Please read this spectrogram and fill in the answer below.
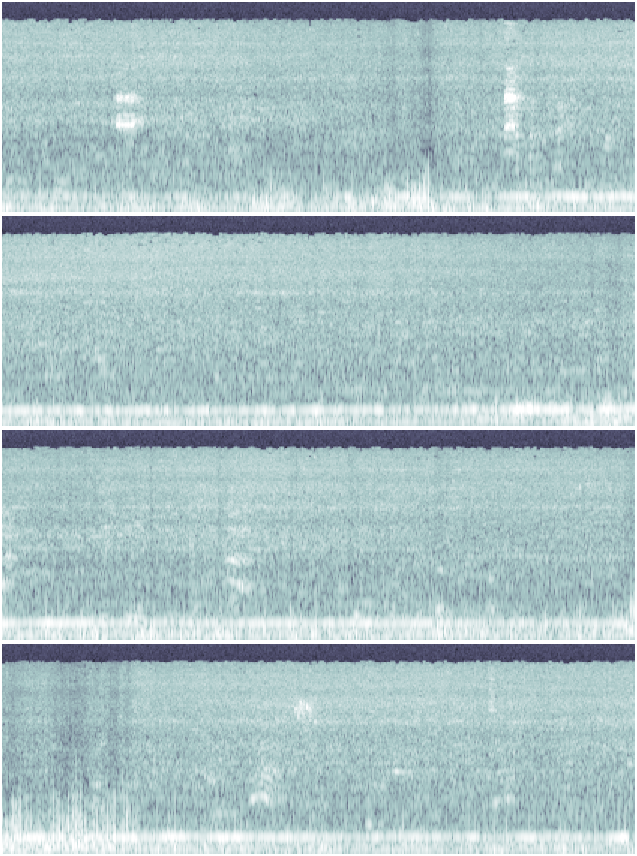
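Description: Diesel bus running along a winding mountain road, heard from inside near the back: a steady low rumble with a constant hum through it, swelling louder about nineteen seconds in.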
